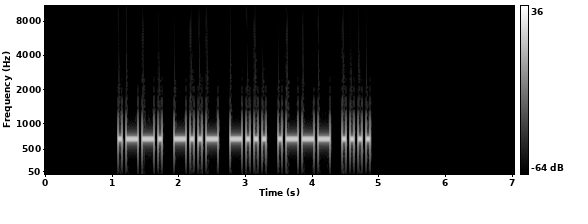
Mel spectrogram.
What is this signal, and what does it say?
Morse code, heard as a keyed tone, about 20 wpm, 700 Hz. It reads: PXBJH
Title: Code Groups - 5 Letters - 20wpm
